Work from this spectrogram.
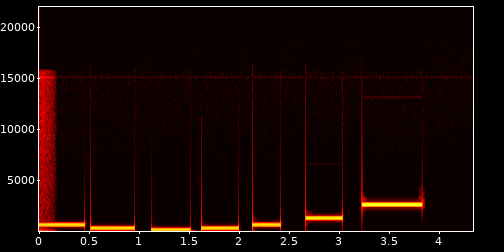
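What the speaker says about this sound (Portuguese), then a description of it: "tô tocando um Mi. E aí eu posso tocar ele em diferentes oitavas, tocar ele mais alto" A single musical note E sounded as a series of clean sustained tones, each separated by a brief gap, stepping down from a mid pitch to a low one and then climbing through higher octaves to a bright high tone, with no voices.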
